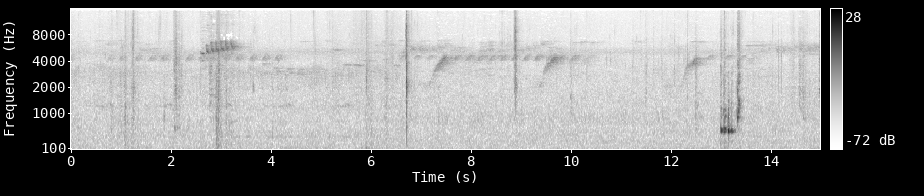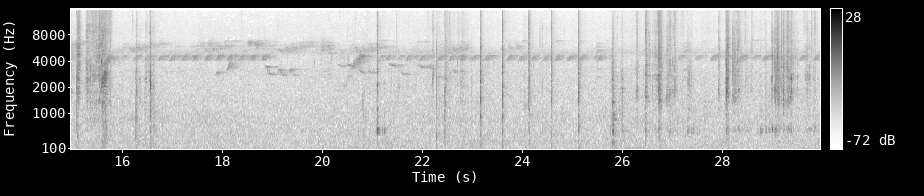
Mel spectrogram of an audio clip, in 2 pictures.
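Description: Forest ambience: a steady, high, rapidly pulsing trill throughout, with birds calling in short rising and falling chirps. Sharp clicks and knocks of things being handled come at irregular intervals, the loudest about thirteen seconds in.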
